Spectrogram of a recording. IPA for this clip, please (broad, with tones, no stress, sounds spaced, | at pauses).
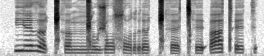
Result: j e˥ ð ɜ˩ ǁʰ ɜ˨ ŋ ŋ͡ǁ u˨ ʒ u˨ sˤ u˩ r ɜ˨ ǁʰ ɛ˩ ǀʰ e˨ ʔ a˥ tʼ e˦ k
